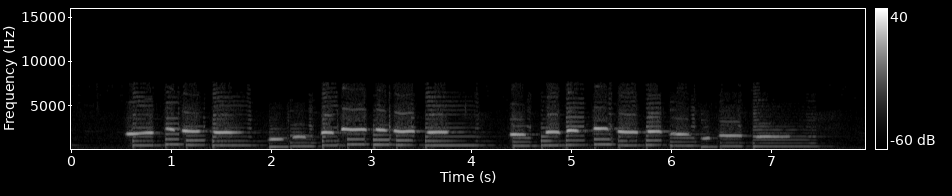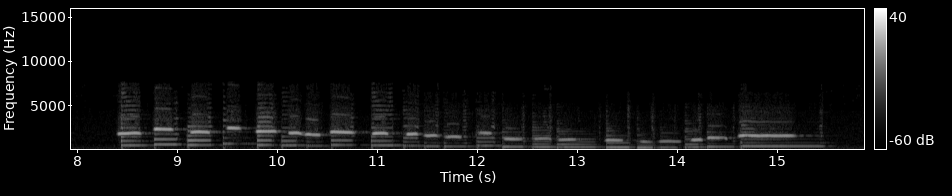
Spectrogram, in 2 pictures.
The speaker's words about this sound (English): but that's an illusion because he's whistling it right before he plays it. That's what he said. It's so fast, this connection is so fast that it seems like it's the same time, but it is not the same time. It's right after the whistling.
